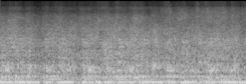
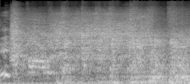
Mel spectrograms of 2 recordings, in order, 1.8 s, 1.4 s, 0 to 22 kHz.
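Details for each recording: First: C5 Corvette V8 at first start-up after installing a BTR Stage 3 cam, with catless longtube headers, Corsa Xtreme catback, ported manifold and 85mm throttle body: lumpy, loping idle runs several seconds, then the engine suddenly dies, stalling after starting. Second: C5 Corvette V8 at first start-ups after installing a BTR Stage 3 cam, with Corsa catless longtube headers and Corsa Xtreme catback exhaust: loud, choppy catch and uneven loping idle typical of a big cam, no mechanical knocking.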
